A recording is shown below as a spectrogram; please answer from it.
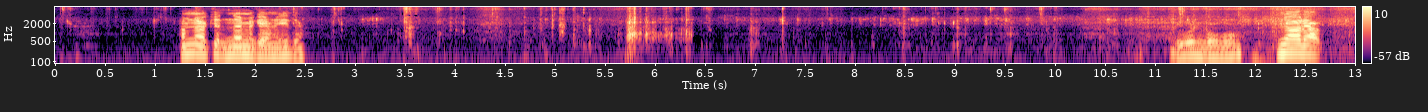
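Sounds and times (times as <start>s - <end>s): quiet chewing: 0.0s - 1.2s, 2.5s - 13.0s
rustles: 2.8s - 13.0s.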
